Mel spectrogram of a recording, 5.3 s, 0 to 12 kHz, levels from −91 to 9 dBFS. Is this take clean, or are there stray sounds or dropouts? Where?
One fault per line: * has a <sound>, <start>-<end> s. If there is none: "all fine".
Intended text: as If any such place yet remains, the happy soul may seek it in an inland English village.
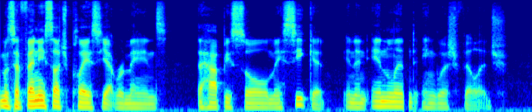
* has a dropout, 4.0-4.1 s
